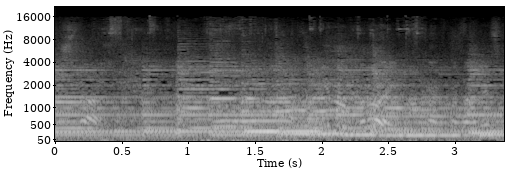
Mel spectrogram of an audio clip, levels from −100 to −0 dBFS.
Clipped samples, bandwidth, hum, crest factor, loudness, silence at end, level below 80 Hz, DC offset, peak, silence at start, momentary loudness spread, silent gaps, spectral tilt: under 0.1%; 13.5 kHz; none; 12 dB; -28 LUFS; 0 s; -52 dBFS; under 0.1%; -14 dBFS; 0 s; 8 LU; none; -7 dB/octave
